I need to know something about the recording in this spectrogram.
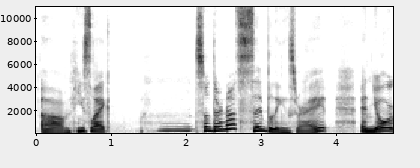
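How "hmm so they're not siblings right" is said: high musing hum, dropping on the last word; suspicious. Retold or imitated. Hidden onlooker watching the pair from behind, suspicious. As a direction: imitate someone piecing it together with suspicion. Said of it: "pretty suspicious".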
